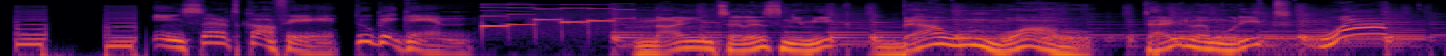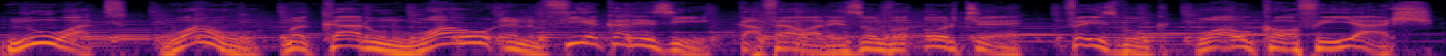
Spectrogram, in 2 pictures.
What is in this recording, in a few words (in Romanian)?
spot; Rock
